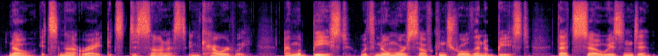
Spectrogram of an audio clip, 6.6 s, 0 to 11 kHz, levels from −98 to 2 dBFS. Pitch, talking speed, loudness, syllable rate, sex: 90 Hz, 200 wpm, -21 LUFS, 5.0 syllables/s, male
